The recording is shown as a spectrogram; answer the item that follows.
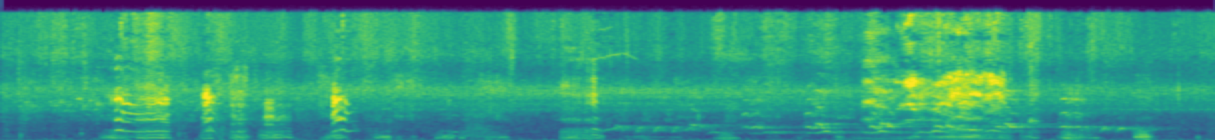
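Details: A sow and her piglets huddle asleep in very cold rainy weather. The piglets give short high harmonic squeaks and grunts in quick bursts, then a longer wavering squeal, over a steady hiss of rain.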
